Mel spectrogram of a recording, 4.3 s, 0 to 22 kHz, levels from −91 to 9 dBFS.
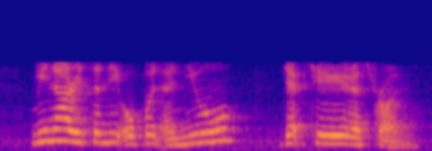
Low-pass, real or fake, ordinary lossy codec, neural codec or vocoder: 7.2 kHz; real; AAC, 16 kbps; none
